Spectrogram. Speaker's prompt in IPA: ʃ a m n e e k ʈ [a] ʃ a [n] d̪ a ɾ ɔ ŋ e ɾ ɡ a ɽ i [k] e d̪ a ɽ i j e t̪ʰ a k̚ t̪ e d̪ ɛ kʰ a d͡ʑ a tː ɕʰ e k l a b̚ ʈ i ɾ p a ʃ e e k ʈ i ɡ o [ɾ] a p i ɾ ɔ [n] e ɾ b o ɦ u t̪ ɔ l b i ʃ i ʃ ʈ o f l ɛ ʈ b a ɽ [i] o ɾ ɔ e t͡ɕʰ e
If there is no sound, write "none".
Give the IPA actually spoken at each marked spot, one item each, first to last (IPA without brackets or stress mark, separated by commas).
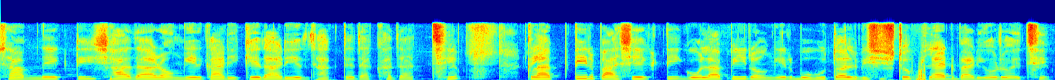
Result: i, none, k, l, ŋ, i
